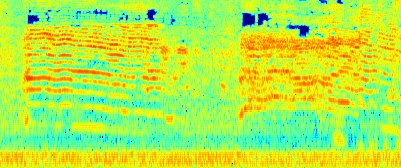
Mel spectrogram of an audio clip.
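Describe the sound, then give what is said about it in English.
Children wail in two long, high-pitched bouts of crying, their voices rising and breaking, over the constant low roar of an airplane cabin. “She actually recorded some of the audio. It's not great audio, Shaw, but give it a listen. It's a lot of crying.”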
